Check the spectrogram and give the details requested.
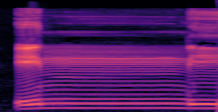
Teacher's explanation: اور اس کو آپ نے لمبا کر کے پڑھنا ہے، انی، نون کے اوپر تشدید ہے، غنے کے ساتھ تھوڑا سا کھینچ کے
